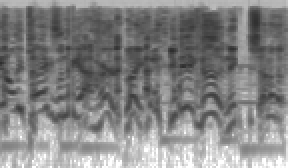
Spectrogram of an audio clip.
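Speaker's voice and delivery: high-pitched retort broken by laughter; mock squabbling. Player retelling his comeback to a teammate in the locker room, mock exasperated.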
